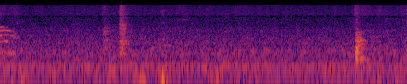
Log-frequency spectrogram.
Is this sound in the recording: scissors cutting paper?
no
